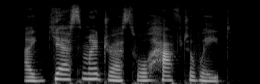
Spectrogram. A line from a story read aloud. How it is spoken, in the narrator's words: said with a sigh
